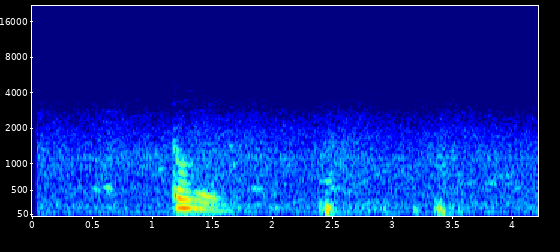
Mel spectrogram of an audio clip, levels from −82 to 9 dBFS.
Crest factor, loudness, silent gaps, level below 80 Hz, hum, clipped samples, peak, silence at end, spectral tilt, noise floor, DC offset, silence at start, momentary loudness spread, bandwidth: 22 dB; -26 LUFS; none; -54 dBFS; none; under 0.1%; -8 dBFS; 0.7 s; -10.5 dB/octave; -49 dBFS; under 0.1%; 0.6 s; 27 LU; 3.6 kHz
